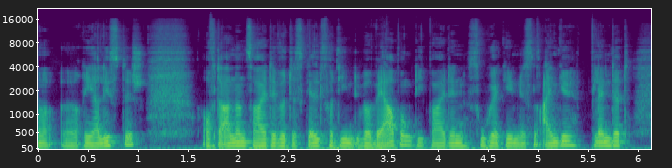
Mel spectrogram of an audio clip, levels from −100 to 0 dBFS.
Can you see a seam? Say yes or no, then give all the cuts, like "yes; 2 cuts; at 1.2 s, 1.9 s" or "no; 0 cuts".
yes; 1 cut; at 1.6 s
